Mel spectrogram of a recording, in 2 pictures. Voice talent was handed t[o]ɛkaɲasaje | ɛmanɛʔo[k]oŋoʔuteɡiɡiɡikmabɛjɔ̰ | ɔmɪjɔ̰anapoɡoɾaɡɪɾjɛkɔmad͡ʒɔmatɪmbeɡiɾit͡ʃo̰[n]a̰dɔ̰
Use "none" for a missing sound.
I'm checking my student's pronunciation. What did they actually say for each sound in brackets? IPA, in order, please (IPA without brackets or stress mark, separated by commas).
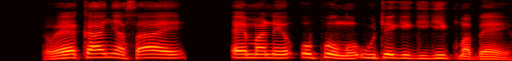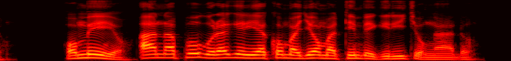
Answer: ɔ, p, ŋ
